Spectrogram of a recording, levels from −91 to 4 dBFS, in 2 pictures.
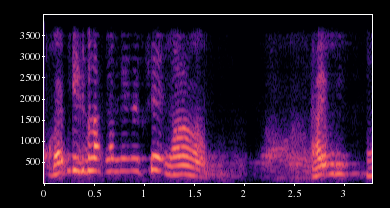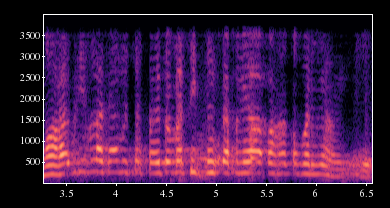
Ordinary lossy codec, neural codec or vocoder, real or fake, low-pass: none; codec, 44.1 kHz, 2.6 kbps, DAC; fake; 3.6 kHz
